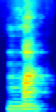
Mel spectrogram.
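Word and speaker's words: ma (妈): En este caso, primer tono es esta línea horizontal y se pronunciaría ma, ma. Repite conmigo. Ma, Perfecto, si te fijas, es como un tono agudo, ¿vale? Y continuo. Ma, es como el sonido de, un tren cuando pita.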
